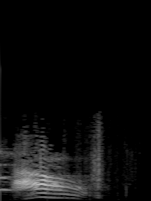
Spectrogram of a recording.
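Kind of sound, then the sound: animal, kittens meowing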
